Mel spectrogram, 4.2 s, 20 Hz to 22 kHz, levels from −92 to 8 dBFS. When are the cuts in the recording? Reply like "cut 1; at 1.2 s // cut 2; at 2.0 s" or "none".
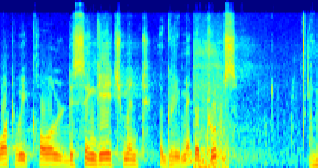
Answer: cut 1; at 2.6 s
